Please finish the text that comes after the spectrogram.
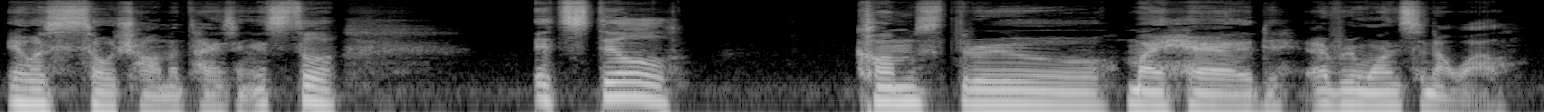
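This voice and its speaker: A young man in his twenties hosts a casual podcast and tells a personal story at an unhurried pace. He rambles, restarts his sentences and drops in laid-back slang. The room sounds dry, with little reverb. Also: mid-range voice, animated, darkish tone. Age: 20s. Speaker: podcast host.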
